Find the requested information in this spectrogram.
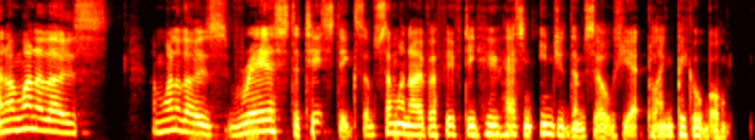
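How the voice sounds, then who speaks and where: A woman speaks in a very deep, low voice with very wide pitch swings. The recording is very clean, with a silent background. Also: moderate pace, dry, close sound with no echo. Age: 60s. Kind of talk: casual chat. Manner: animated.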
